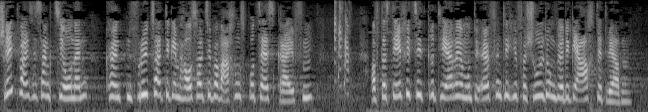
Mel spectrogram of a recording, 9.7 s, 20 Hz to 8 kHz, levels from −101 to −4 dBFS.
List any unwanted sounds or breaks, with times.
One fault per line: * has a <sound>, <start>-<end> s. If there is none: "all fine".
* has a chirp, 5.0-5.3 s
